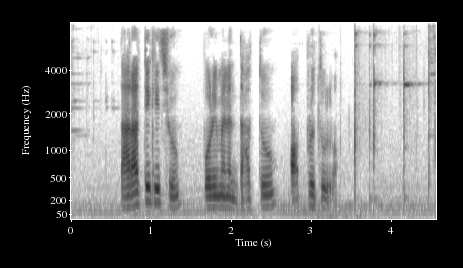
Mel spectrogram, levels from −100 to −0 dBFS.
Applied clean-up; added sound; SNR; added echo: none; Shatter / Crushing; 15 dB; none.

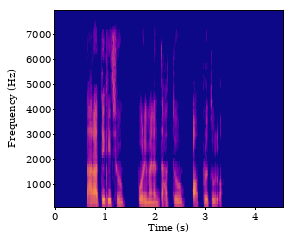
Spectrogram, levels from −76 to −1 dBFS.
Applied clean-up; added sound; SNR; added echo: neural mask model Resemble Enhance denoiser.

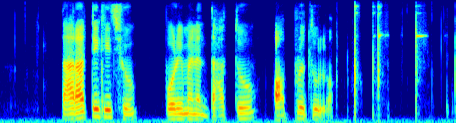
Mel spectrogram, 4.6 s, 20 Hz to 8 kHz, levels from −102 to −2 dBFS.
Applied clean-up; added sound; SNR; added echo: neural diffusion model UNIVERSE++.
